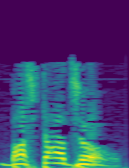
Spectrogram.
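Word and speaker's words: bastazo (βαστάζω): Present active infinitive of bastazo. B-A-S-T-A-Z long O.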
